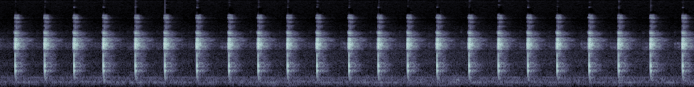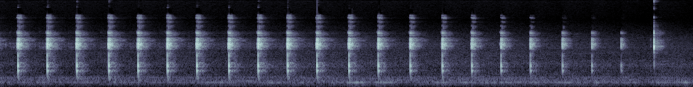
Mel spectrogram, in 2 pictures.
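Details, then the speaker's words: Dull percussion note over the right hypochondrium caused by the liver: low intensity, high pitch, brief duration. "Está, chicos, eso que escucharon anteriormente es el sonido mate, que normalmente lo vamos a encontrar en el hipocondrio derecho y va a ser por el hígado."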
